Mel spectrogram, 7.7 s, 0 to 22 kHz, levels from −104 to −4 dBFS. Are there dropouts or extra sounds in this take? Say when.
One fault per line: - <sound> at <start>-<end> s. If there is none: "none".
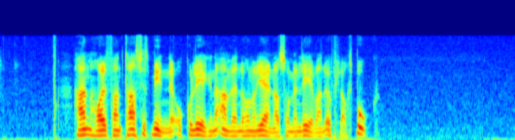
none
